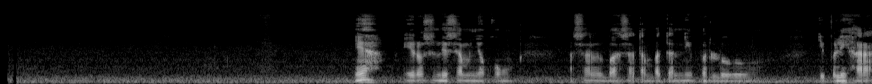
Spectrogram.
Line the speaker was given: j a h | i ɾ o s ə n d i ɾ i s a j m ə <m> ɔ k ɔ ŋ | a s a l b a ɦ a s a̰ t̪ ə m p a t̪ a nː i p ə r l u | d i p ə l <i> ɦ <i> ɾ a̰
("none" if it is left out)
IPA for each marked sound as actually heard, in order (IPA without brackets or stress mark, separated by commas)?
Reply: ɲ, i, a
